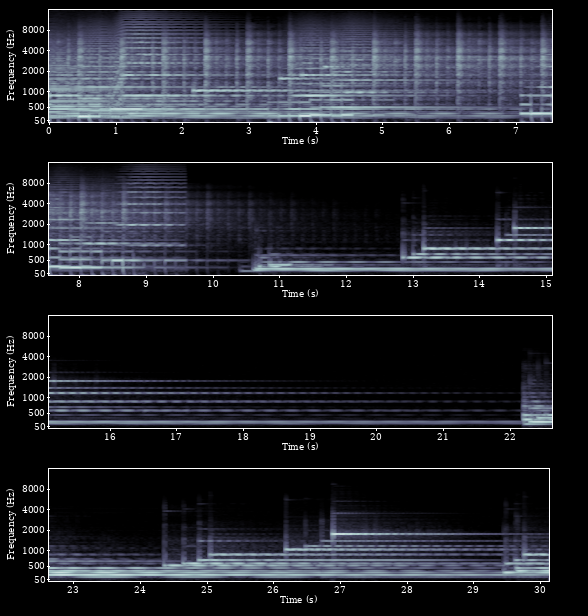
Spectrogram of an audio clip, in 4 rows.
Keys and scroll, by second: 1.4 ctrl+z.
